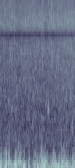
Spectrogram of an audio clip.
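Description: Steady low rushing of rainwater flowing through a wooden head race built from boards, an unusually heavy flow after lots of rain, continuous and close with wind buffeting the microphone.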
